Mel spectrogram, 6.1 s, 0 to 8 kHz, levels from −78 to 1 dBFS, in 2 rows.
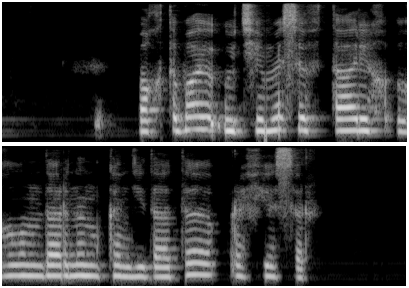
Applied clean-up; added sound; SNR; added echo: none; none; none; none.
